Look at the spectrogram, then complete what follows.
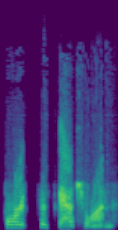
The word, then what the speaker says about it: Fort Saskatchewan: How do I pronounce where you live again? So it's Fort Saskatchewan.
